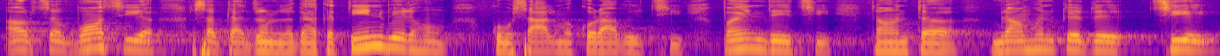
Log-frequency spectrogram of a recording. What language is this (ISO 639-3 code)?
mai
